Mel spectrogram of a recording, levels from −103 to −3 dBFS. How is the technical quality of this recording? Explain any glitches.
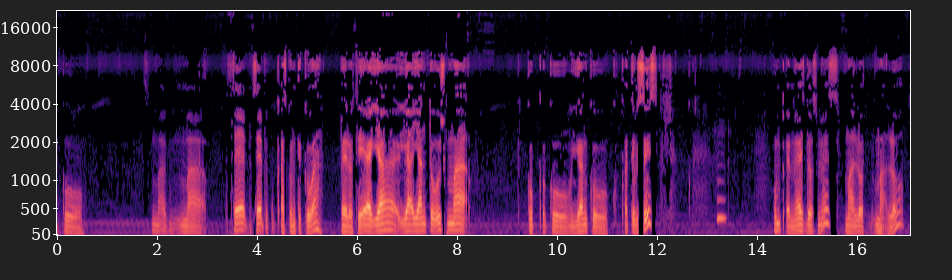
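The recording is heavily damaged by lossy encoding, with one audible pre-echo.

MP3 compression, throughout: a likely cause is a starved MP3 encoder, consistent with roughly 32 kbps, zeroing weak frequency lines frame to frame, giving heavy watery, swirling artefacts and metallic chirps on sibilants.

Pre-echo at 4.80 s: the codec spread its quantisation noise across a block, so a brief hiss about 15 ms long precedes a sharp attack, which sounds smeared.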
